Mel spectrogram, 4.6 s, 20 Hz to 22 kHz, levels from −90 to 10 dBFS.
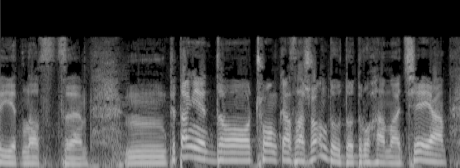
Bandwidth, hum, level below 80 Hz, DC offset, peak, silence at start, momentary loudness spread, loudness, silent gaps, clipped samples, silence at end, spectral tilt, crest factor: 10 kHz; none; -42 dBFS; under 0.1%; -6 dBFS; 0 s; 5 LU; -20 LUFS; none; under 0.1%; 0 s; -4.5 dB/octave; 14 dB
